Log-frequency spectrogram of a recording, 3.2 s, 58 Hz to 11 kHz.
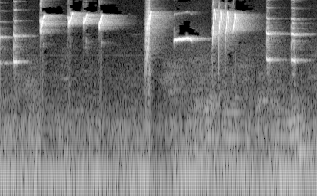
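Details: Brief burst of kolibri ninja sunbird song recorded on an Oppo A37f to prompt others to sing: stacked chips, a four-note trilled run, a sharp downstroke, a level whistle, then another buzzy trill.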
